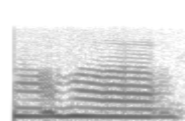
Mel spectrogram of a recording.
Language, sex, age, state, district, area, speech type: Goan Konkani, female, 18-30, Goa, Quepem, rural, conversation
